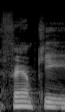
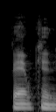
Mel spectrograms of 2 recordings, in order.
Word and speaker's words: Famke: Famkin Yamkin. That's not how you pronounce her name. It's Famke not.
